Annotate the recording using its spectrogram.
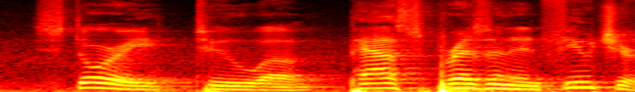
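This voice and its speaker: A man with an American accent at a very slow pace, lively intonation and audible room echo. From US West Coast, San Diego. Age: 70s. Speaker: church member giving testimony. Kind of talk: testimony. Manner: halting.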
